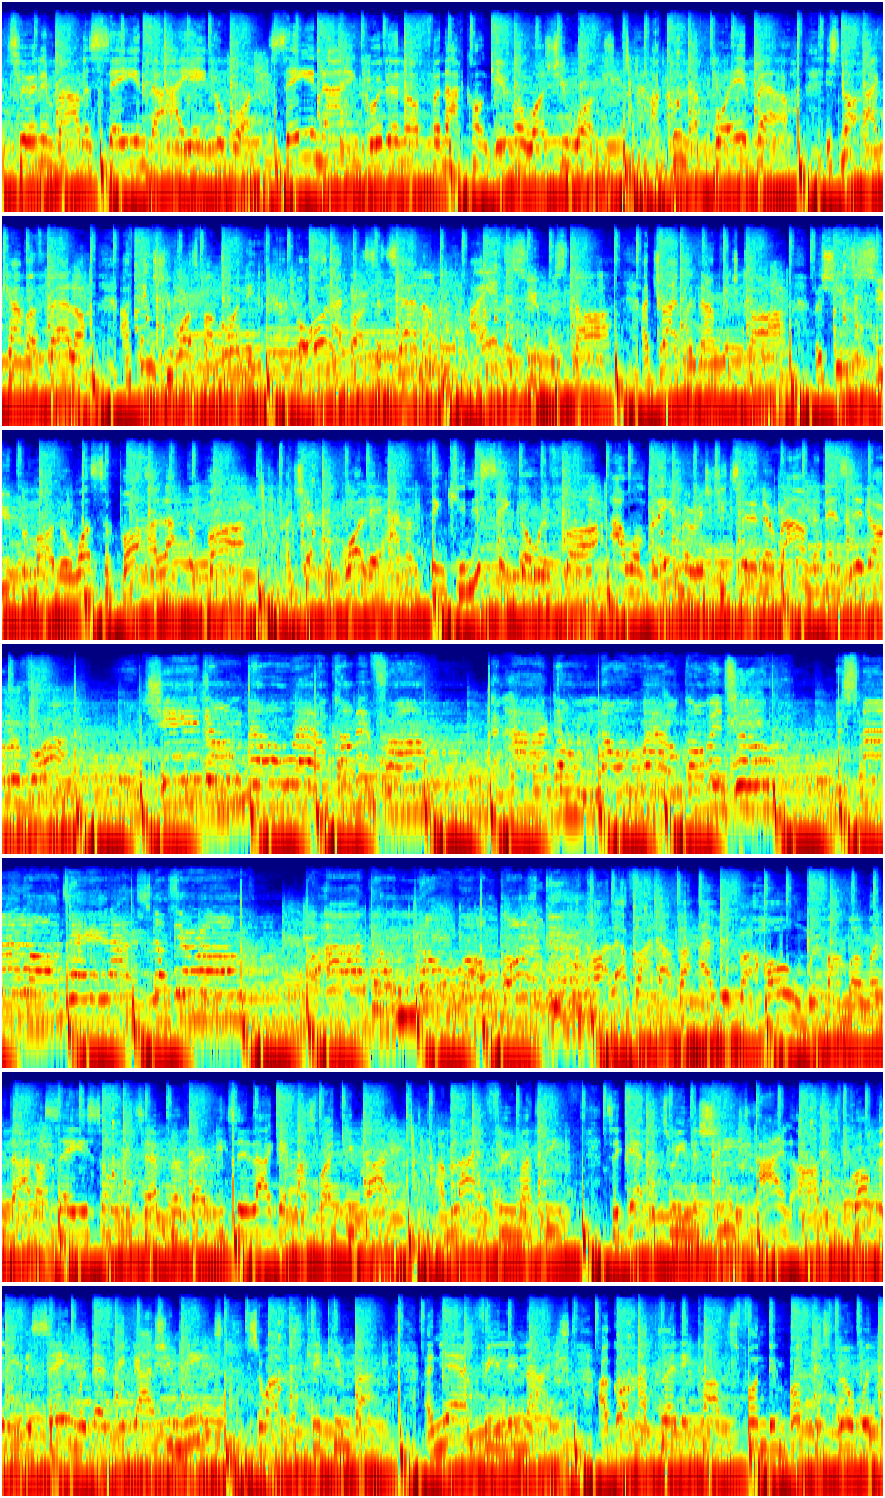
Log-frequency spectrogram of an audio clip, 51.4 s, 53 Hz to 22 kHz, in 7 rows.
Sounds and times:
Music: 0:00.0 - 0:51.3.

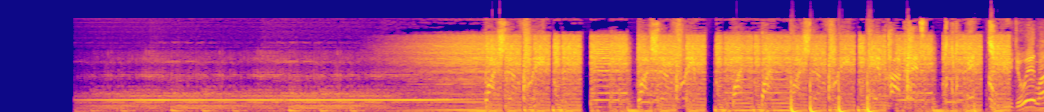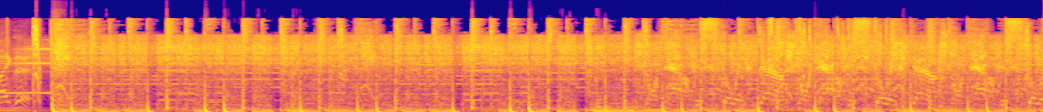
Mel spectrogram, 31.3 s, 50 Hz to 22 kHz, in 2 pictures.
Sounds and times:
Music: 0:01.2 - 0:31.3.

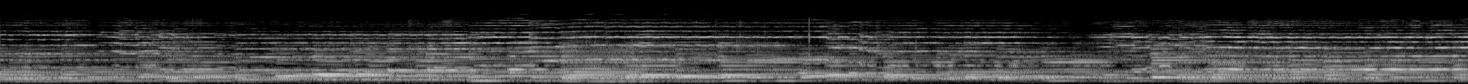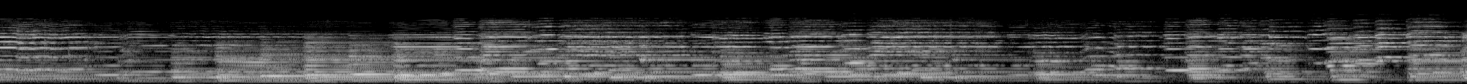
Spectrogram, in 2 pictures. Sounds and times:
Violin, fiddle: 0:00.0 - 0:29.3.

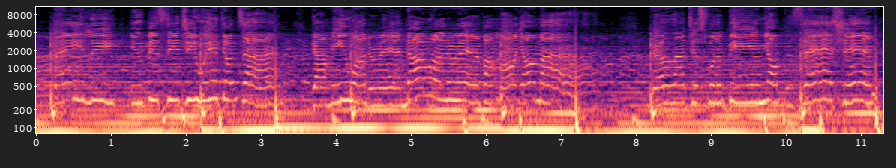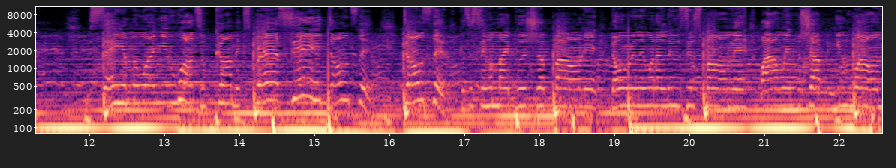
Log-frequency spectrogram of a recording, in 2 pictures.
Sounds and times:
Pop music: 0:00.0 - 0:22.5.

